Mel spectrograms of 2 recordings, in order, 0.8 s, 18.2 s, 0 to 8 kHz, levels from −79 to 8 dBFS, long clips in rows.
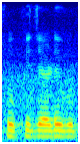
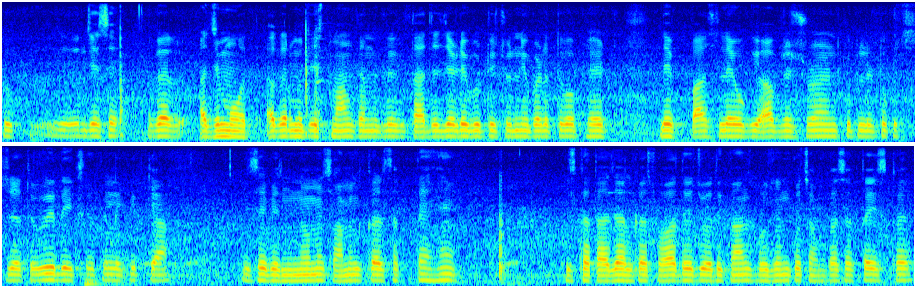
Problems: none marked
